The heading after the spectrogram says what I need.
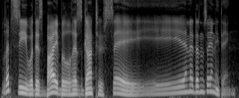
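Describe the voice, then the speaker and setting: Smooth-voiced man musing over scripture. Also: mid-range voice, animated, measured pace, no echo. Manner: thinks aloud, musing, hesitant asides. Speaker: host of a Bible study. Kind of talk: casual reading and commentary.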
